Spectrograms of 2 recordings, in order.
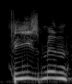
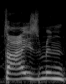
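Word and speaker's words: Theismann: and the Joe Theman Thyman Thman. Whichever one he chooses to pronounce it or you know grandma pronounces it as because he changed his name pronunciation so that he'd try to win the Heisman.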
